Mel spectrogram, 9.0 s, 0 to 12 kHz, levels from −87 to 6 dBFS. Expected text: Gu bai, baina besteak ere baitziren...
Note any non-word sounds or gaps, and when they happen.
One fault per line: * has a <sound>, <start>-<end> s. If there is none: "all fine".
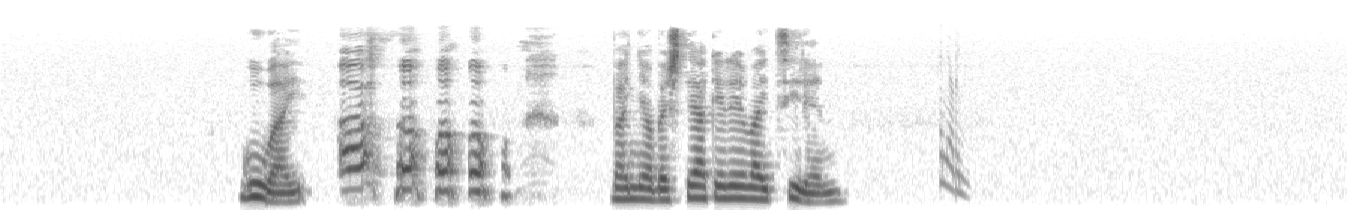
* has a laugh, 2.2-3.7 s
* has a chirp, 6.3-6.5 s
